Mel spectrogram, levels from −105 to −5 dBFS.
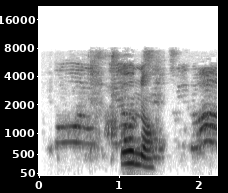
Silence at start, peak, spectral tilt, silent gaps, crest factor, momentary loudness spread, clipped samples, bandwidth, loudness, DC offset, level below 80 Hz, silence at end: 0.2 s; -4 dBFS; -3 dB/octave; none; 20 dB; 20 LU; under 0.1%; 8 kHz; -22 LUFS; under 0.1%; -74 dBFS; 0 s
